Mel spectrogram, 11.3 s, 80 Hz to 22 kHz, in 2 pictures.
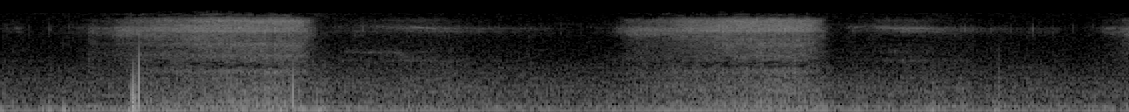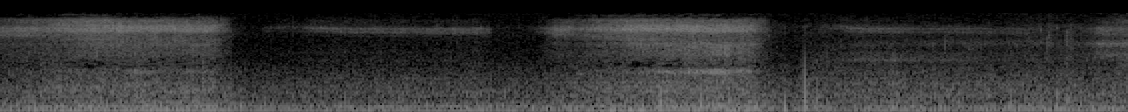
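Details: Sleeping cat snoring: soft hissing snores, one roughly every 3 seconds (about 20 a minute), over a steady low hum.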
